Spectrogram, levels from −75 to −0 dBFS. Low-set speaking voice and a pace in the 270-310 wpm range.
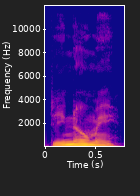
Yes: low, 100 Hz; fast, 305 wpm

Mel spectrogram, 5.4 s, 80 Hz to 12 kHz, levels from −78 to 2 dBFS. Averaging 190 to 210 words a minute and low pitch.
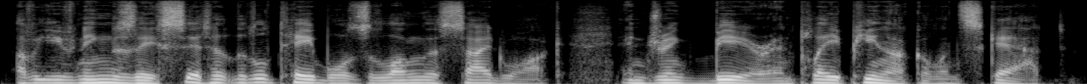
Yes: average, 200 wpm; low, 115 Hz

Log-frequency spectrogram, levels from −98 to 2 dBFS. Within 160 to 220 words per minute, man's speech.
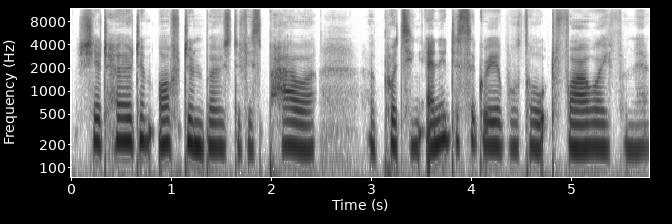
No: average, 185 wpm; female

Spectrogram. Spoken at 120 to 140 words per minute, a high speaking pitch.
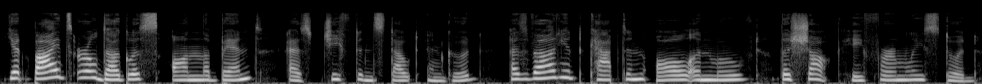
Yes: slow, 135 wpm; high, 220 Hz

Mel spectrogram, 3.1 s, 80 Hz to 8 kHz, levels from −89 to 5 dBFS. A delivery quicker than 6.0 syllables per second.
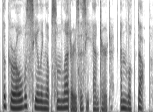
Yes: 6.5 syllables/s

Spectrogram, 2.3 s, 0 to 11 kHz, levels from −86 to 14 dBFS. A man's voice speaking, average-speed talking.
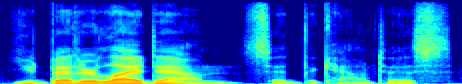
Yes: male; average, 180 wpm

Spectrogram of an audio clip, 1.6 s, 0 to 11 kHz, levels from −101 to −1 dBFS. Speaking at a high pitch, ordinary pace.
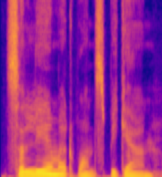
Yes: high, 195 Hz; average, 150 wpm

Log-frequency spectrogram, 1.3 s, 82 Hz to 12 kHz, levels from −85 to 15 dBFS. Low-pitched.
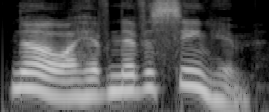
No: high, 205 Hz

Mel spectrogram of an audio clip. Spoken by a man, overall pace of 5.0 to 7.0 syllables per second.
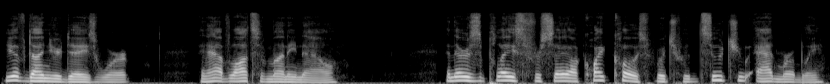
Yes: male; 5.4 syllables/s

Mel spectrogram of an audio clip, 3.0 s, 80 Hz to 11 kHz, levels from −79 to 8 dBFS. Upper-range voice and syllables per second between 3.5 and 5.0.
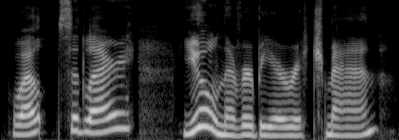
Yes: high, 245 Hz; 4.7 syllables/s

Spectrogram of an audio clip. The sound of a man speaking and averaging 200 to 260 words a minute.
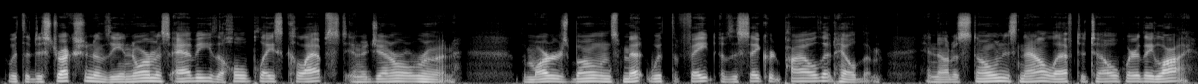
Yes: male; fast, 205 wpm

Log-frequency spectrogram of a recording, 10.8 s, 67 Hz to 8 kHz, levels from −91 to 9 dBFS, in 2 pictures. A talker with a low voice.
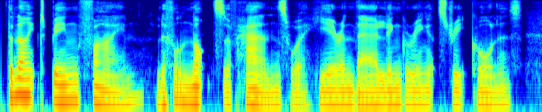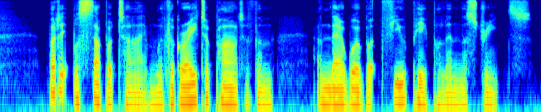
Yes: very low, 90 Hz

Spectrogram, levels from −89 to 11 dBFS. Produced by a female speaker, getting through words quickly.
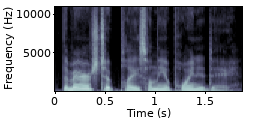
Yes: female; fast, 255 wpm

